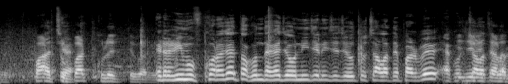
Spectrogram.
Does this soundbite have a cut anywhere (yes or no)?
no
